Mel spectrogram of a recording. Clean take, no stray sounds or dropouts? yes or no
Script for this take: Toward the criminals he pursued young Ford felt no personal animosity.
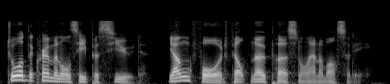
yes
